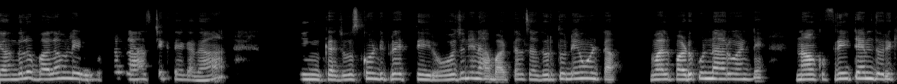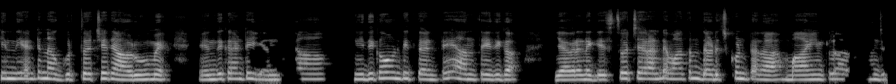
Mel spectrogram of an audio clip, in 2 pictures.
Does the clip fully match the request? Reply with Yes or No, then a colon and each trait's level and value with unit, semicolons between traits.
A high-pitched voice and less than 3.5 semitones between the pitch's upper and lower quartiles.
Yes: high, 240 Hz; average, 2.7 semitones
